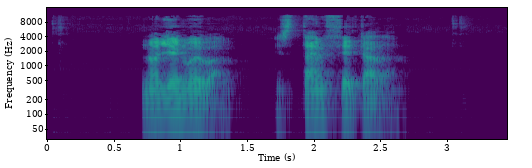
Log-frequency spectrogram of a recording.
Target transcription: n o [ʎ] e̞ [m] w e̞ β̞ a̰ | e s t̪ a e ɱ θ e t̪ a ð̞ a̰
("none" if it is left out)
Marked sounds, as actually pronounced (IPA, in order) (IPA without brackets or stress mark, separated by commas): ʎ, n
